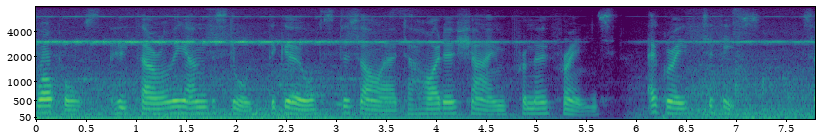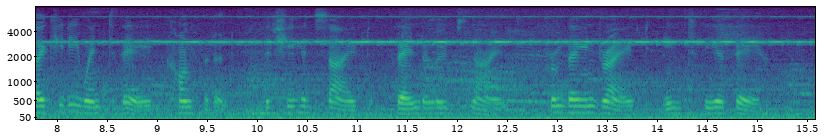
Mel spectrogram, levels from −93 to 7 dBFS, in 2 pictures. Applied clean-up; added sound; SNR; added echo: none; Alarm; 1 dB; none.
